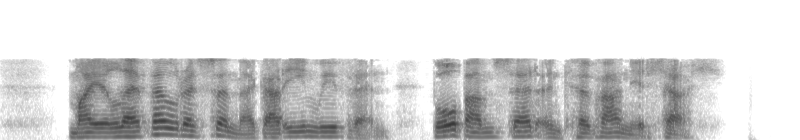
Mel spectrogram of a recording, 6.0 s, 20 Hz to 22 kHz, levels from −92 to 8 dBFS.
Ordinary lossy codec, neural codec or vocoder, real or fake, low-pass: AAC, 16 kbps; codec, 24 kHz, 0.9 kbps, WavTokenizer, small release; fake; 7.2 kHz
